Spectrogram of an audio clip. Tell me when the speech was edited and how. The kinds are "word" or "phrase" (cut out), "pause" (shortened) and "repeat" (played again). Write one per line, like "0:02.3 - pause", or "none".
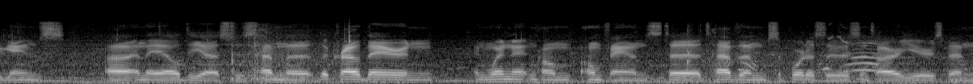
0:05.4 - phrase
